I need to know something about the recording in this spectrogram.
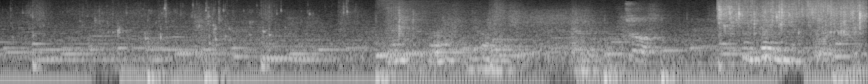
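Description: Background music with steady held notes and a few faint clinks. About five seconds in, cloudy rice-washing water starts pouring from a metal pot into a concrete sink, a loud, even rush as the rice is rinsed.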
